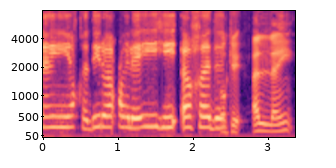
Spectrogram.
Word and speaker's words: أن لن: Allain. The noon on the an we do not pronounce. This drops. We say allain, and then the second one is idgham with ghunna.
